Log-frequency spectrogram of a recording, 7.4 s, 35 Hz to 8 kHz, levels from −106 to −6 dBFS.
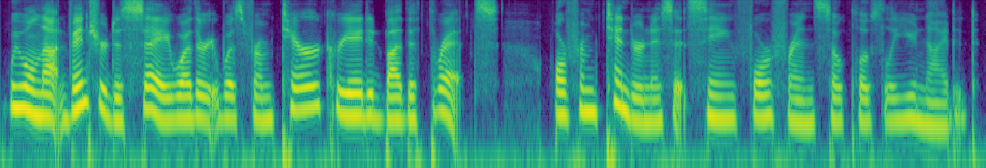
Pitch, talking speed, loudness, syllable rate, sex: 190 Hz, 205 wpm, -19 LUFS, 5.3 syllables/s, female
